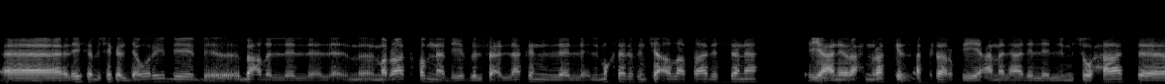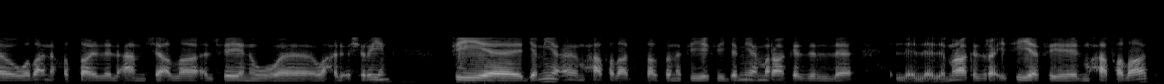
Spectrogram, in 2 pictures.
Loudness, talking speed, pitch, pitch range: -36 LUFS, 110 wpm, 100 Hz, 95-115 Hz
